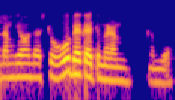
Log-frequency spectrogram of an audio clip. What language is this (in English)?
Kannada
